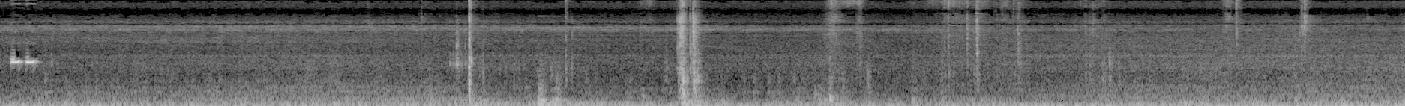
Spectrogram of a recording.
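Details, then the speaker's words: Hyundai Veloster after new ignition coils were fitted, one coil bolt stripped and loose: the engine idles with a deep, uneven rumble and thumps and the check engine light flashes; misfire persists. "see if we got rid of our misfire oh it still doesn't sound great and we've got a flashing check engine light see how it drives"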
